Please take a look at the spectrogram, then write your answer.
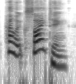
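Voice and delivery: high, loud thrilled cry; a girl squealing with excitement; excited Tara. A narrator's reading. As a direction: burst out with childlike delight. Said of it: "said Tara".

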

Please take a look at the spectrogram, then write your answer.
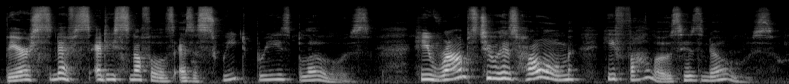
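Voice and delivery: lively storybook read-aloud; animated picture-book narration; reading to children. A narrator's reading. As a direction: read it like bedtime story time.

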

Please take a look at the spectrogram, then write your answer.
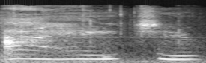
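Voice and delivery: slow, dragged-out I hate you; slow drawn-out hate. Pretend. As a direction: stretch every word sulkily. Repeating at killer.

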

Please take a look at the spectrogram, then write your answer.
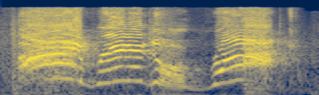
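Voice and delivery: high, loud crash yelp; startled shout. Real, not acted. Gamer crashes into a rock, startled shout. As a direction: cry out loud at a sudden crash.

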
